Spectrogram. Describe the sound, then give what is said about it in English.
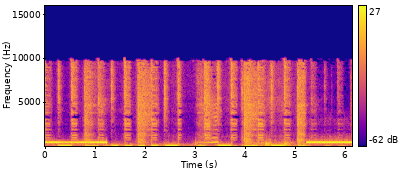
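A telephone ringing tone plays as a call is placed: a steady, mid-pitched electronic tone at the start and again at the end, with busier, broken-up sounds in between. “So I'm going to try and call this first one, the most recent one on his list.”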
